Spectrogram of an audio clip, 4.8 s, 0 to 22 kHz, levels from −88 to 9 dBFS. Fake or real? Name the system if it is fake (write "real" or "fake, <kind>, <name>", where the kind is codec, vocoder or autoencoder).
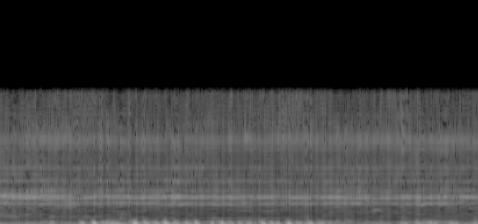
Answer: fake, vocoder, BigVGAN v2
